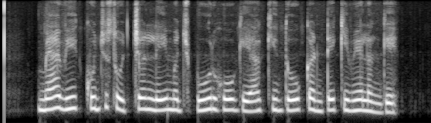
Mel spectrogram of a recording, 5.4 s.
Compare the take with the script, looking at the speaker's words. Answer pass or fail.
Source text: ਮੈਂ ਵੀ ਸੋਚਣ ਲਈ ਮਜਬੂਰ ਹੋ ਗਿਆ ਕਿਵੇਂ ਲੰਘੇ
fail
